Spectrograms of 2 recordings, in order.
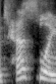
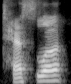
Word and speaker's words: Tesla: Do you happen to know whether the correct pronunciation is Tesla like an S or Tesla like a Z? I think it's with an S.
